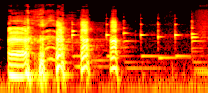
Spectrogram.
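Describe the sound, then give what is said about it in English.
A mobile phone rings as a mother calls, with a melodic electronic ringtone: a loud, buzzy opening note followed by a quick run of shorter bright tones, clear with no talking. “Why does my mum always call me during recording of this podcast?”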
